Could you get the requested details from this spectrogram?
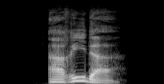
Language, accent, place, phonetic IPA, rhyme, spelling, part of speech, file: German, Germany, Berlin, [aˈʁiːdɐ], -iːdɐ, arider, adjective, De-arider.ogg
- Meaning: 1. comparative degree of arid 2. inflection of arid: strong/mixed nominative masculine singular 3. inflection of arid: strong genitive/dative feminine singular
